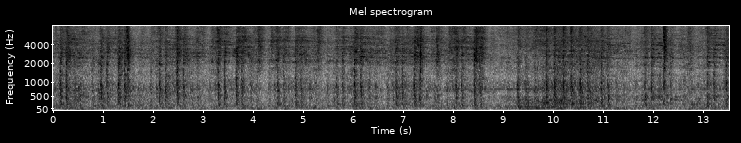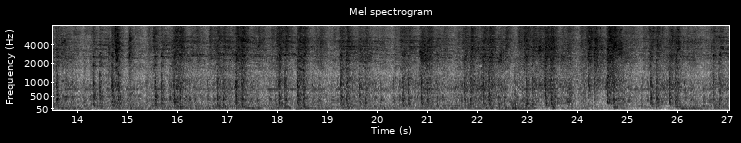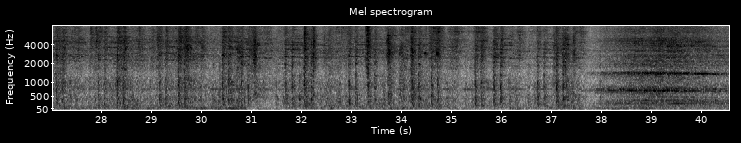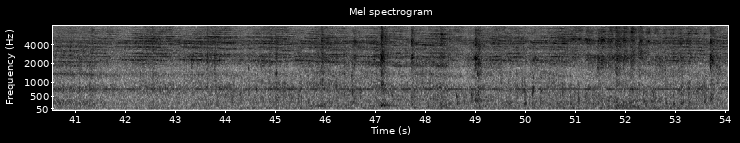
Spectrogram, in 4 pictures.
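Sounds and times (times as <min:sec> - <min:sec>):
freight train wheels clattering: 0:00.0 - 0:54.0
train rumble: 0:00.0 - 0:54.0
high ringing tone: 0:37.7 - 0:43.1.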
